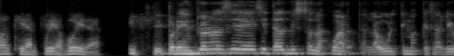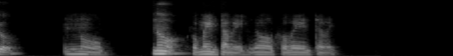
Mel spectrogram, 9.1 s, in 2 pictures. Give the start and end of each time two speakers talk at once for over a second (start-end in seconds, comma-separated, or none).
none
